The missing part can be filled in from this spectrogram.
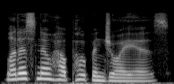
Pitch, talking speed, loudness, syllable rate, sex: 195 Hz, 205 wpm, -18 LUFS, 4.9 syllables/s, female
